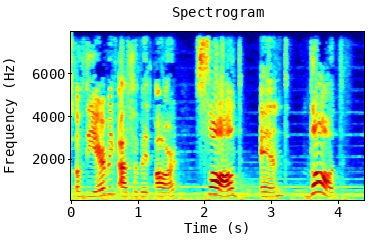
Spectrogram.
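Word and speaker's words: صاد: The next letters of the Arabic alphabet are Sad and Dad. Sad sounds like the letter S, but it has more of a whistle. Dad sounds like the letter D, but much thicker and deeper sounding. Sad and Dad look very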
